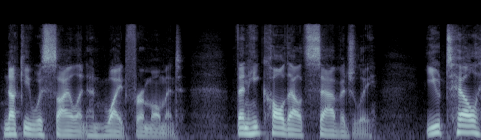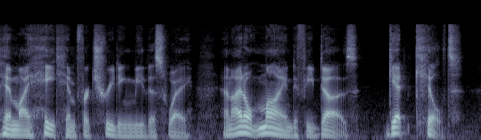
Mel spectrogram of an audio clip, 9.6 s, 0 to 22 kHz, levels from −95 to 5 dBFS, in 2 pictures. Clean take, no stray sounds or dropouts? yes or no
yes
